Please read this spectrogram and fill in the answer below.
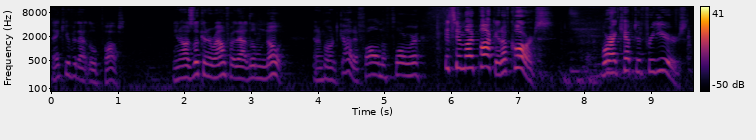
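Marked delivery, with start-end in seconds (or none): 4.3-9.5 high, loud flustered self; flustered self-quote. Retold or imitated. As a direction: play your own frantic searching. Retelling searching for the note.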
